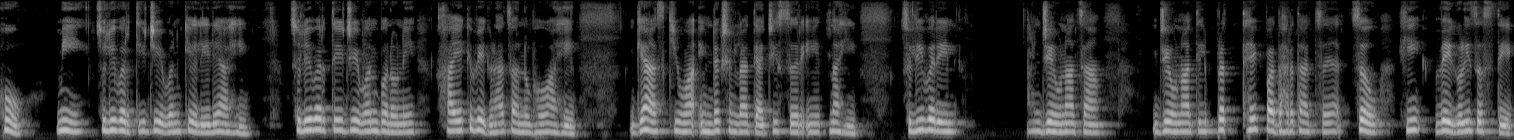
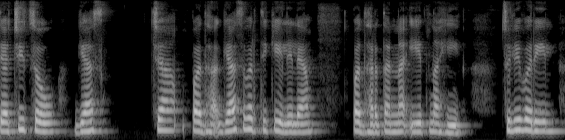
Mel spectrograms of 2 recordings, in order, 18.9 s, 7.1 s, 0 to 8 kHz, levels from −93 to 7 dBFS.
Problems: background sounds at intervals, background conversations at intervals, echo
